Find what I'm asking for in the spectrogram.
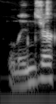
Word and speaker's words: Linzer: And I also like the Linzer, I might be pronouncing this wrong, Linzer cookies. – That is correct.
